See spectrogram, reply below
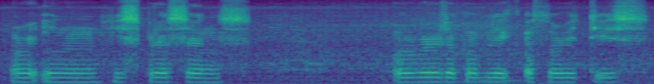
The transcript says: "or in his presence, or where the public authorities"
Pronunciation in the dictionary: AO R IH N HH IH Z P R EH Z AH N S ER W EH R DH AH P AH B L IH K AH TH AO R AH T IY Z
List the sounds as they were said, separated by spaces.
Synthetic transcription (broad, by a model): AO R IH N HH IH S P R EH S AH N S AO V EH R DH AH P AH B L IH K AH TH AO R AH T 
